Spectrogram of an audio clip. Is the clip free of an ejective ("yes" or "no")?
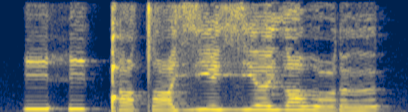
yes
